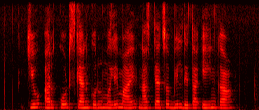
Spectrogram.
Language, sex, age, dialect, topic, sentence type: Marathi, female, 36-40, Varhadi, banking, question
